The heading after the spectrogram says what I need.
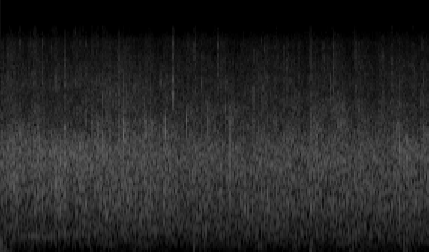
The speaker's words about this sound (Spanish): porque esta es la orquesta de Víctor Lavallén, que ya comenzamos a aplaudir y comenzamos a recibir a los maestros.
